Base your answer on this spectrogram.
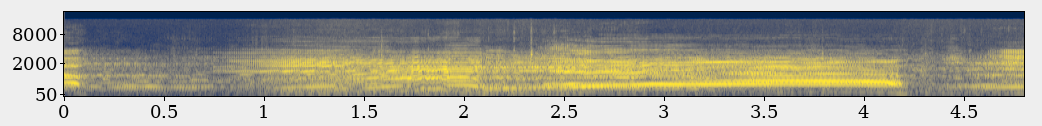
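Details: A very long cattle moo that rises and holds a steady, clear tone for nearly two seconds before cutting off, preceded by lower wavering moos.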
